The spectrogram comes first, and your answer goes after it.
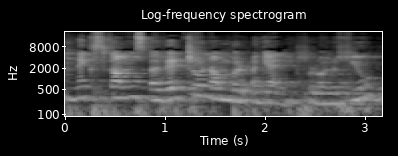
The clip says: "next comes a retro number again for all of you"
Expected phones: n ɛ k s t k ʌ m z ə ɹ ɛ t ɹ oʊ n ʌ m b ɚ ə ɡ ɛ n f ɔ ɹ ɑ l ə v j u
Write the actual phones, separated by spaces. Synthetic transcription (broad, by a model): n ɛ k s t k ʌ m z ə ɹ ɛ t ɹ oʊ n ʌ m b ɚ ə ɡ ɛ n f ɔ l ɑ n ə f j u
